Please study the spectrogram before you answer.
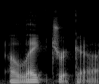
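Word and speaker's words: Eléctrica: Um Electrica, I guess it has an accent on the E.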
